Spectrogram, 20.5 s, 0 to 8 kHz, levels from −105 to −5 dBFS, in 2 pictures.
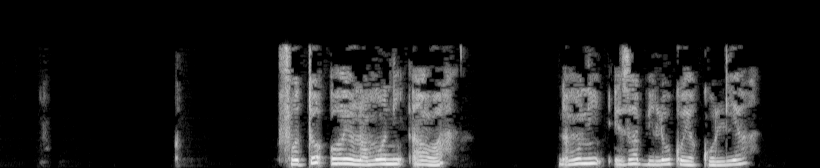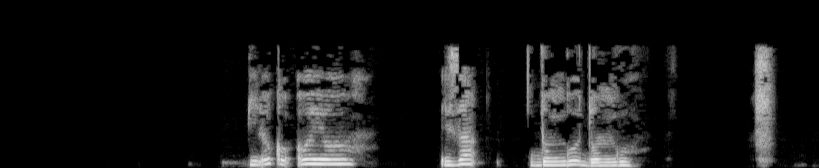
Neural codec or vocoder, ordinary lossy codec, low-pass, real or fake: codec, 16 kHz, 4 kbps, FreqCodec, larger model; MP3, 24 kbps; 7.2 kHz; fake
